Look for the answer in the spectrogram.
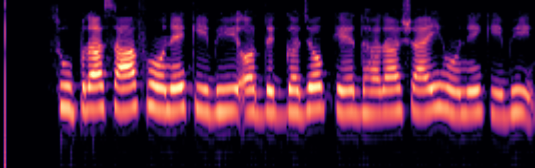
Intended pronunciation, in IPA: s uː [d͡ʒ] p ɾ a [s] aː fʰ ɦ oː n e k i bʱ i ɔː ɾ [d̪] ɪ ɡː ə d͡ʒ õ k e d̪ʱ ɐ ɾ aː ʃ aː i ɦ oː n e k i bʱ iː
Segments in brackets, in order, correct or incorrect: incorrect: none, correct, correct

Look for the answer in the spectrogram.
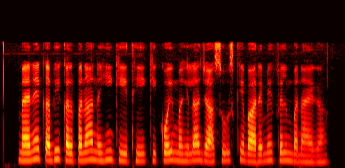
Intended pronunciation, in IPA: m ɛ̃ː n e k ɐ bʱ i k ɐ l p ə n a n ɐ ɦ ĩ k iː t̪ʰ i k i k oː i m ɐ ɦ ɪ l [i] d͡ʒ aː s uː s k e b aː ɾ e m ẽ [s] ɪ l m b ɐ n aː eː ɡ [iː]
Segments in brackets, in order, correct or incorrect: incorrect: a, incorrect: f, incorrect: aː

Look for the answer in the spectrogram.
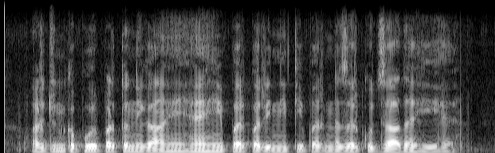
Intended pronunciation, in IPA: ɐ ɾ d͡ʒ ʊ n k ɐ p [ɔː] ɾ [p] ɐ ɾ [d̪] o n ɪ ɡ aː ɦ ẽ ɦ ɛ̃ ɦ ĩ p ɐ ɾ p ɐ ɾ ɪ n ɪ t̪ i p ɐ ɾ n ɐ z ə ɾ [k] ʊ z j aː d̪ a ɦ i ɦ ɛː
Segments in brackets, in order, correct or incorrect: incorrect: uː, correct, incorrect: t̪, correct

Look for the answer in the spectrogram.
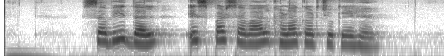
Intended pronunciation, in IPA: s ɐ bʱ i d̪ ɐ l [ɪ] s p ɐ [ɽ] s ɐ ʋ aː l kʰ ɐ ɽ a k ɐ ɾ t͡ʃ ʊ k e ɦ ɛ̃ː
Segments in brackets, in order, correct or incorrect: correct, incorrect: ɾ

